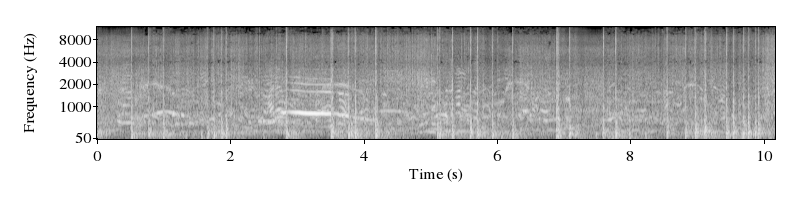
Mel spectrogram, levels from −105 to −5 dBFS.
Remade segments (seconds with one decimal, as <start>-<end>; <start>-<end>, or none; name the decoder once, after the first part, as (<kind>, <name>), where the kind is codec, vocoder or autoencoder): 0.0-0.7 (autoencoder, DAC-VAE); 6.9-7.6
